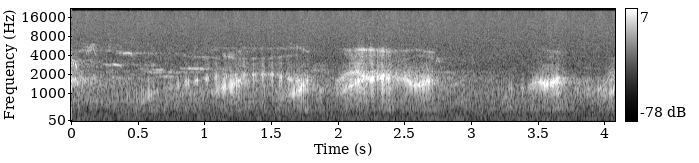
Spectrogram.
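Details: Croaking frogs giving rough, buzzy pulsed croaks in clustered bursts about every second, several voices overlapping over a low background hiss.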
